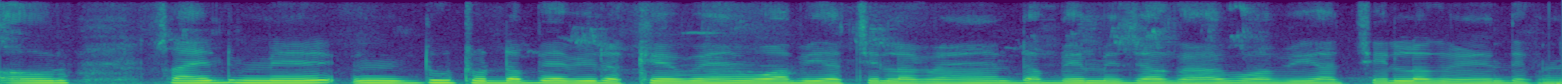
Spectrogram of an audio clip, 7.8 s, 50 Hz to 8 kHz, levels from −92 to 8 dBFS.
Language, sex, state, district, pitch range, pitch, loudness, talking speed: Hindi, male, Bihar, Araria, 185-195 Hz, 190 Hz, -15 LUFS, 205 wpm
